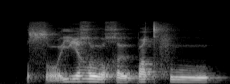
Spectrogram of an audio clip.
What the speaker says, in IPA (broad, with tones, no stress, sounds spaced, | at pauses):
sˤ ṵ˨˩˦ j i˦˥ ʁ u˥˧ χ ɯ˨˩˦ p o˦˥ tˤ f uː˥˧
